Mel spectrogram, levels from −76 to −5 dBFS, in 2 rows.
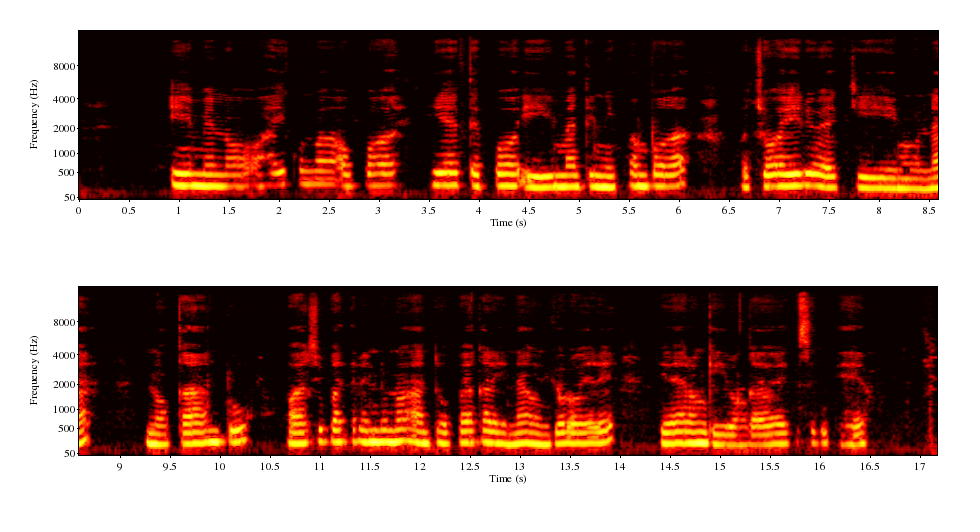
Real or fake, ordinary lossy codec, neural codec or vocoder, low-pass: fake; AAC, 64 kbps; vocoder, 44.1 kHz, 128 mel bands every 512 samples, BigVGAN v2; 14.4 kHz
